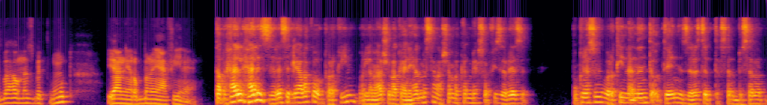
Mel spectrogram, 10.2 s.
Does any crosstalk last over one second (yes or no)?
no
